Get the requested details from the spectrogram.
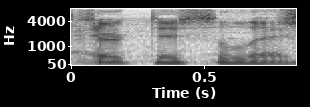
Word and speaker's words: Cirque du Soleil: But right now, you got Cirque du Soleil going on, if I'm even saying that right. – Cirque du Soleil.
